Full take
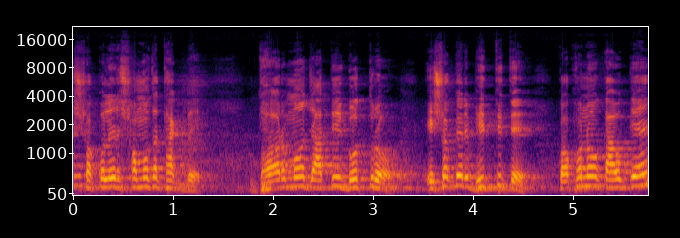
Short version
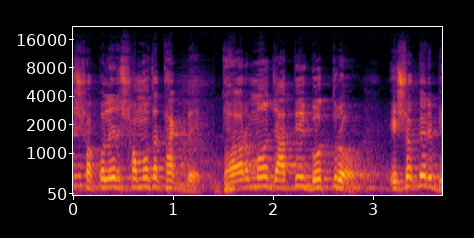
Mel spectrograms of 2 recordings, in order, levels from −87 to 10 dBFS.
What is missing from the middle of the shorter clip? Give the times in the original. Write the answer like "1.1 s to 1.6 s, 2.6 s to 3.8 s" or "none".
1.3 s to 1.7 s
